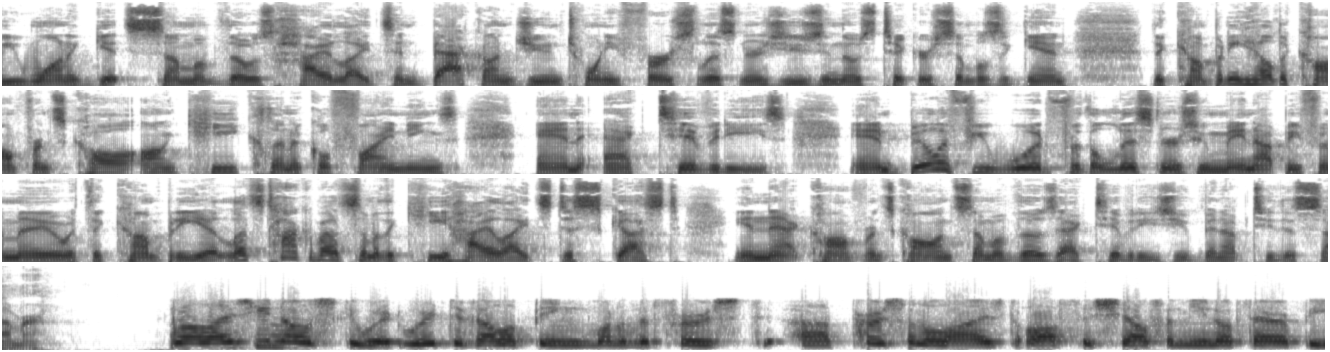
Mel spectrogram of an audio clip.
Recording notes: called in to SmallcapVoice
